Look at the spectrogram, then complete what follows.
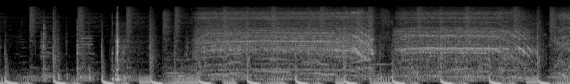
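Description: Cordless electric screwdriver driving screws: the motor whines in two runs, from about two seconds in, each winding down with a falling whine as it stops. Background music with a steady beat plays throughout.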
